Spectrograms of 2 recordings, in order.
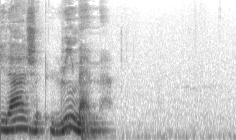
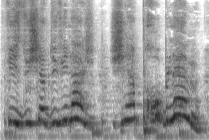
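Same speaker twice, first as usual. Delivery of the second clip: much higher, pleading little creature voice; small salamander; 12 semitones higher, 3 dB louder than usual. A narrator's reading. Salamander begging the chief's son, high and desperate.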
